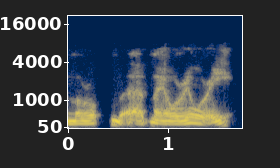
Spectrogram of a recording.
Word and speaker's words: Moriori: indigenous people of New Zealand were called the moriori I pronounce that right yeah I think they muri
